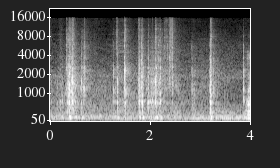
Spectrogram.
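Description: Irregular light clicks and taps of a Phillips screwdriver and fingers on a laptop's plastic bottom cover as the first screws are worked on.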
